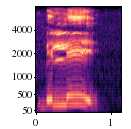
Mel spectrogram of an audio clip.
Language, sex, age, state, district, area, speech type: Urdu, male, 18-30, Bihar, Purnia, rural, read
